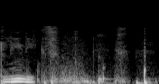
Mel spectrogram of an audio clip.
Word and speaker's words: Linux: It's pronounced Linux. Linux.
